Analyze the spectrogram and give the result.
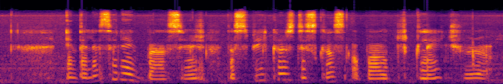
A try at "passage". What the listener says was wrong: First of all, when you say the P, passage, you have to pronounce that with more air. So listening passage, not listening passage, but passage. A little bit more air has to come out.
